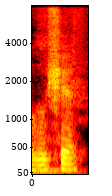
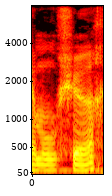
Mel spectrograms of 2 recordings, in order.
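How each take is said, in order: First: "monsieur" said "muh-syuh", short first vowel, silent r; "monsieur" without the n or r sound; actual French pronunciation. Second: "monsieur" read as spelt, long first syllable and final r; "monsieur" with a drawn-out first vowel and sounded r. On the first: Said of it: "dibacanya gitu". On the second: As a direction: say "monsieur" letter by letter, "mon-syeur". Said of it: "itu seharusnya dibaca". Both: Shown as a demonstration.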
